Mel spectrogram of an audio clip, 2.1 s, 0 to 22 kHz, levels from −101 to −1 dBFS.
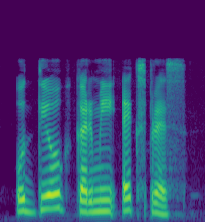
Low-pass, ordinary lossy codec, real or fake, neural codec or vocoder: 7.2 kHz; none; real; none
